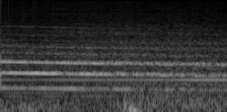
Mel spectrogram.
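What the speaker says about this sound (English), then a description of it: "there were a bunch of sirens outside" Emergency vehicle sirens wail outdoors, a loud steady tone held throughout with a low rumble beneath it and no talking.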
